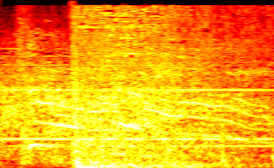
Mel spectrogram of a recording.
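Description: A glass stepping-stone pane shattering under a player's weight: a loud crash about half a second in that lingers for over a second, over dramatic music.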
